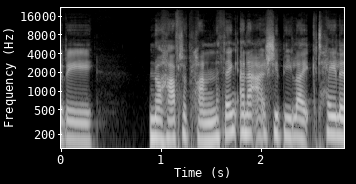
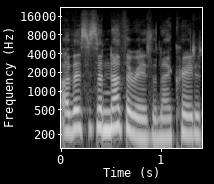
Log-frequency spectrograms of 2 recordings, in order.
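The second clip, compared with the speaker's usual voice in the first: teasing mocking voice, higher; 4 semitones higher than usual. Retelling what the other speaker just said: mockingly imitating the other speaker. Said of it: "I shouldn't be making fun of you".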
